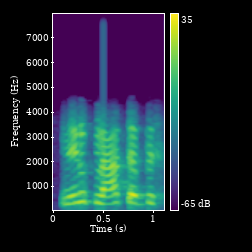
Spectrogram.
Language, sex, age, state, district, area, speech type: Telugu, female, 18-30, Telangana, Mancherial, rural, conversation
